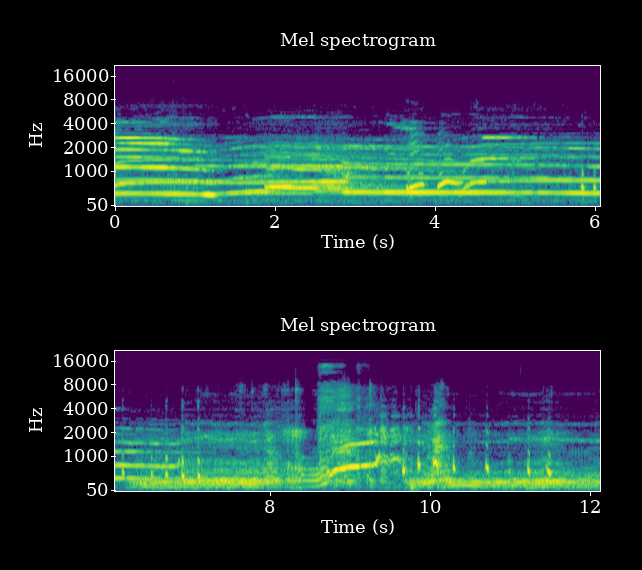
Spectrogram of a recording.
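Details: Rottweiler howling in response to TV sounds, with a Chihuahua joining in; long, sustained, wavering tonal howls that slide up and down, overlapping voices, then rougher, noisier howling toward the end.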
